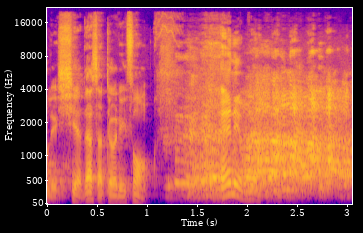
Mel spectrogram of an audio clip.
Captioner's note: audience laughing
